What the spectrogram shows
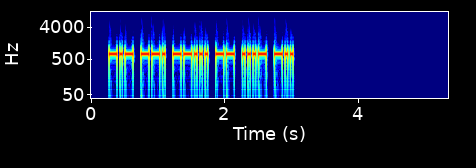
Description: Morse code, heard as a keyed tone, about 32 wpm, 700 Hz. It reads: KG7MVD
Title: USA Call Signs - 6 Characters - Repeated 2x - 30wpm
